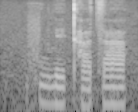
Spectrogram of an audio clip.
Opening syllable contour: low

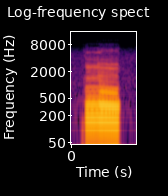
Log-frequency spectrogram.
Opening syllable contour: low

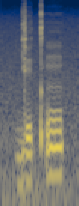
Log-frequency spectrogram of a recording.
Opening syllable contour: rising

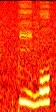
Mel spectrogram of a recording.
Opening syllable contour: falling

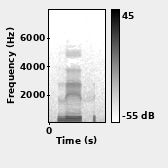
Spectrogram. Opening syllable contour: high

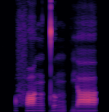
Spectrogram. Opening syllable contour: high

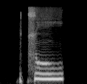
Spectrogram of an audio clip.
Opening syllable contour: high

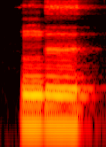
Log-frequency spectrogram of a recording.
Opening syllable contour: low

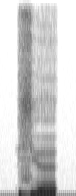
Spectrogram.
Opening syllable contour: low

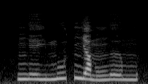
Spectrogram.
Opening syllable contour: low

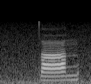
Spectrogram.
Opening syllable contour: rising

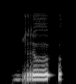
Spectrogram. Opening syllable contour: high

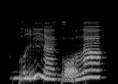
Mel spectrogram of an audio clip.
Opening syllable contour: rising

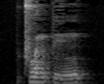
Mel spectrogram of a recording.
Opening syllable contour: high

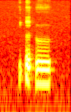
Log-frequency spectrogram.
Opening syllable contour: falling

